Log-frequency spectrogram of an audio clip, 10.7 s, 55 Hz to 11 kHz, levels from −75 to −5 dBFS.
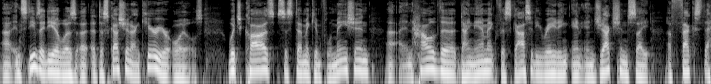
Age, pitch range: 40-59, 95-125 Hz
